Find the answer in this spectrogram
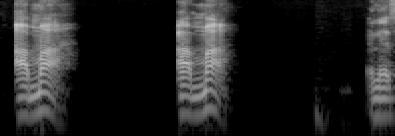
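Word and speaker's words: אמא: And the next one is mother and it's pronounced amma.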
